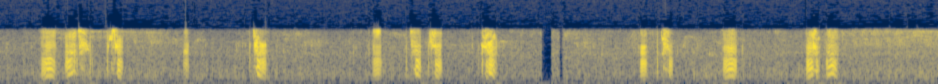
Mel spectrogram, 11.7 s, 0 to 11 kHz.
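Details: Black storks at a nest in Estonia on 3 June 2011, during nest exchange and feeding: short nasal, harmonic calls in quick bursts of two or three, repeated about every second with brief pauses, over a faint steady hiss.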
